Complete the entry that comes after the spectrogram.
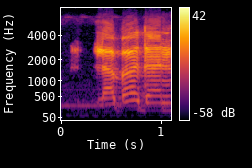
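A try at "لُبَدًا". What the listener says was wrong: لام پہ پیش ہے.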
